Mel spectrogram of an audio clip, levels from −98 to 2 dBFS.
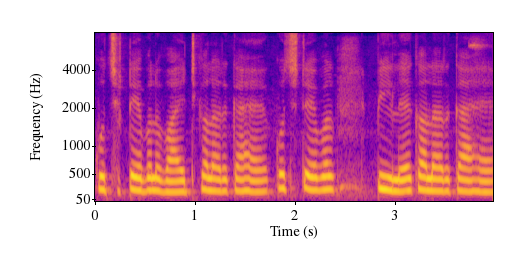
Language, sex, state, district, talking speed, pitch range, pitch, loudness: Hindi, female, Jharkhand, Garhwa, 180 wpm, 200-230 Hz, 215 Hz, -13 LUFS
